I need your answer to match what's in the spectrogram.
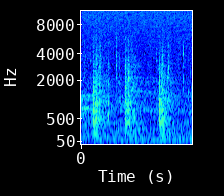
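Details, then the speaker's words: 2004 Honda Accord door lock actuator diagnosis: with the front left actuator connector unplugged, pressing the window-switch lock button gives sharp, even paired clunks about every half second as the other doors' actuators lock and unlock normally. "can hear it locking and unlocking the other doors"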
